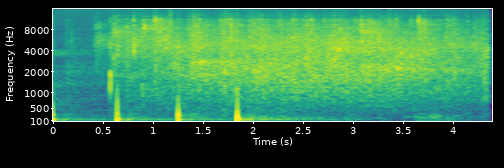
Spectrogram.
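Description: Three heavy knocks about 0.6 s apart, typical of the ceremonial gavel strikes that mark an event as officially opened. Audience applause swells under them and carries on after.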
